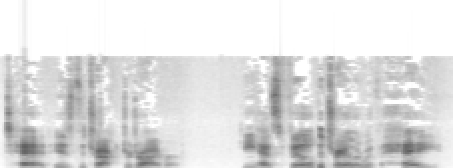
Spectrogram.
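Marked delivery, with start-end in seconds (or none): none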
